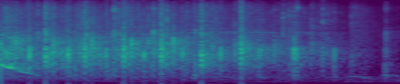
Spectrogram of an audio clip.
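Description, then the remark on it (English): A church audience applauds God during a morning service, a dense, steady patter of many hands clapping together, fairly loud, then gradually thinning and tapering off over about three seconds. “Come on, let's give God a little applause this morning.”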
